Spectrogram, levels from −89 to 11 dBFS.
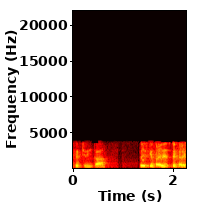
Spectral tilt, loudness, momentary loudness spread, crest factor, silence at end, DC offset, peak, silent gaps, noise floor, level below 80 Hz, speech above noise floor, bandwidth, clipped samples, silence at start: -7 dB/octave; -19 LUFS; 8 LU; 12 dB; 0 s; under 0.1%; -6 dBFS; none; -55 dBFS; -68 dBFS; 37 dB; 4 kHz; under 0.1%; 0 s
